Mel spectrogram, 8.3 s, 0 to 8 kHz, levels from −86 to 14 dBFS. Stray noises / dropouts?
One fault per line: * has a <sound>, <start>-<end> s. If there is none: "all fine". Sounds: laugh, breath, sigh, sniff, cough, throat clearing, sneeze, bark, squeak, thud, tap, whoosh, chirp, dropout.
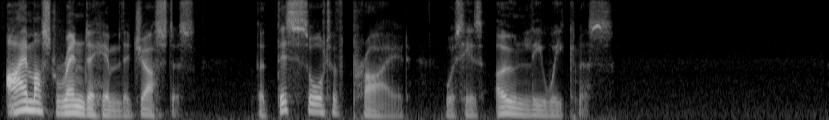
all fine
